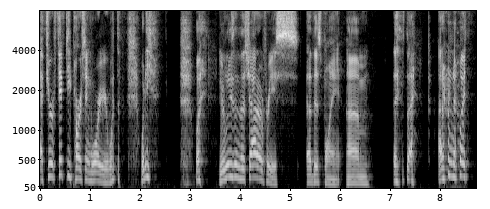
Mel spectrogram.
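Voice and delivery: words broken up by laughing. Ranking game classes, laughing while talking. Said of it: "I'm sorry for laughing".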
